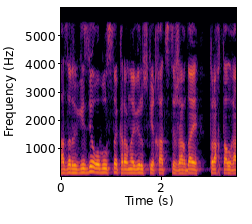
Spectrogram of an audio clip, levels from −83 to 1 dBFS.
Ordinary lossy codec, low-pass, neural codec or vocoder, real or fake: MP3, 48 kbps; 5.4 kHz; none; real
